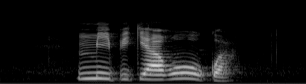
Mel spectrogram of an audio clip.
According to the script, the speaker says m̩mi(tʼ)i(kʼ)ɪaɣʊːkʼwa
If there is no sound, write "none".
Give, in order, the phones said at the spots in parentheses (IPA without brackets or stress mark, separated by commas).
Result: pʼ, kʼ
